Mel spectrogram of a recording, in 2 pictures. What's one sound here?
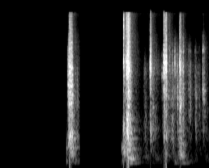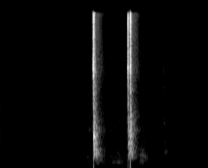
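Small magnetic balls click and clack together as they are moved.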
